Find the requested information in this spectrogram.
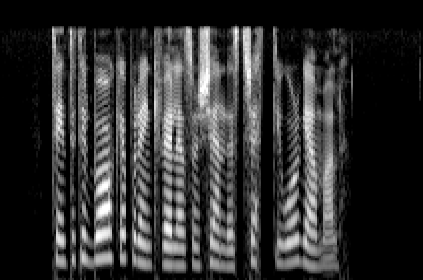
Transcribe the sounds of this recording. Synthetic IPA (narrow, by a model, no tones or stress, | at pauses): t̪ʰɛŋk̚t̪ət̪ʰɪlbɑːkapʰɔd̪ɛnkʰvɛlːənsɔmɕɛnd̪əst̪ʰɾɛt̪ːɪoːɾɡamːa̰l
